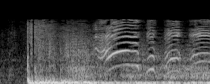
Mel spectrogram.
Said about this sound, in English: That was the morning gun. We're not under attack. Oh, why do they fire that cannon every morning at 7 o'clock?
